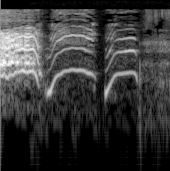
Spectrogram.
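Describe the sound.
A voice imitating people screaming: a loud, high sustained wail that drops off, followed by two shorter cries that swoop up and then sag slightly, with no other talk around them.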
